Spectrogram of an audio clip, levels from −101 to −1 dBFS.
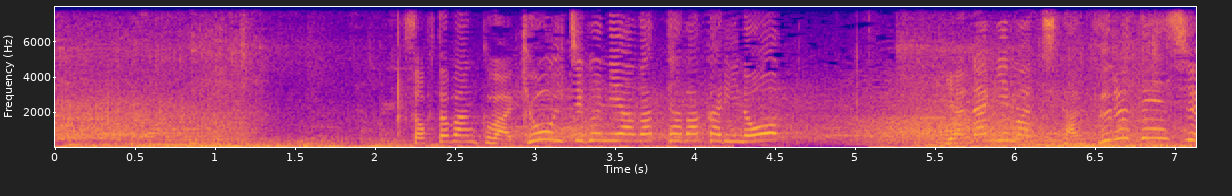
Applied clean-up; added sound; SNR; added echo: none; Sliding door / Train; 5 dB; none.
